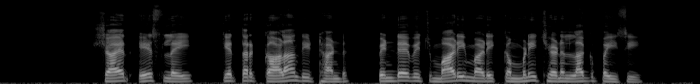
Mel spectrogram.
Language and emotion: Punjabi, neutral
